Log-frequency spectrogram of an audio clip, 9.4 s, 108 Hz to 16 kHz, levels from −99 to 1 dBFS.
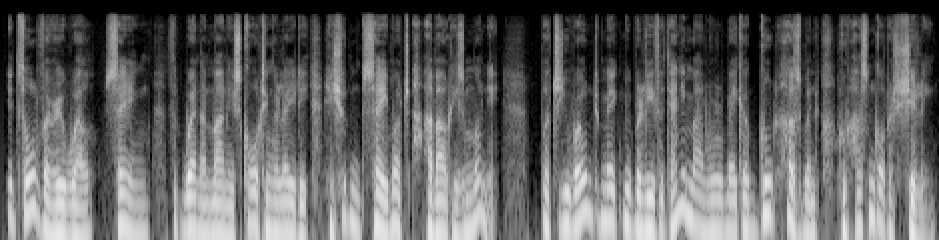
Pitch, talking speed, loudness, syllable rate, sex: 130 Hz, 250 wpm, -17 LUFS, 6.1 syllables/s, male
